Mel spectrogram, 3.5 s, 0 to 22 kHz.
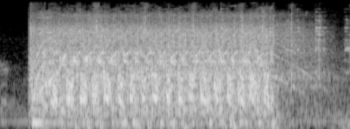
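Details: VW MK4 TDI no-start: the diesel cranks steadily with no firing after air was bled from the lines. A leaking injector losing compression was suspected; the cause was later found to be electrical corrosion at contacts.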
